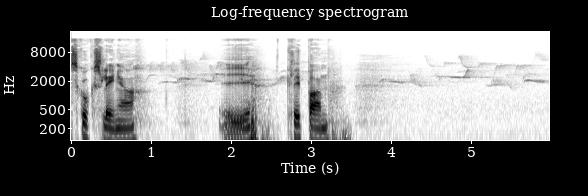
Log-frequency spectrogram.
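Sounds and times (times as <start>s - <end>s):
speech: 0.0s - 1.0s, 1.8s - 3.5s
birdsong whistles and trills on a forest trail: 0.0s - 5.9s.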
